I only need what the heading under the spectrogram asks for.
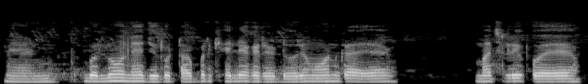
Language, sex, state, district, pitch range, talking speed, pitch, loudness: Rajasthani, male, Rajasthan, Churu, 135-145 Hz, 130 wpm, 140 Hz, -17 LUFS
